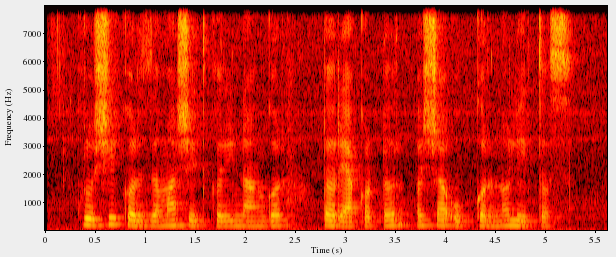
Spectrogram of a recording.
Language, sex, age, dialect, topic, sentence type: Marathi, male, 31-35, Northern Konkan, agriculture, statement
